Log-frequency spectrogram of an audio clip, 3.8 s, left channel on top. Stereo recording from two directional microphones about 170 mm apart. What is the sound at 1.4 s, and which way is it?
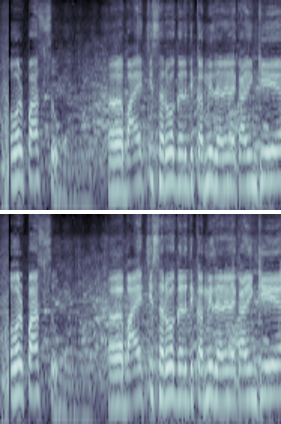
Speech, 30° left (ahead or behind).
